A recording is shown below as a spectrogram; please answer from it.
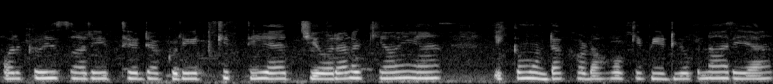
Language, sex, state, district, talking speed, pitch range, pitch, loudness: Punjabi, female, Punjab, Pathankot, 145 wpm, 265-285 Hz, 275 Hz, -15 LUFS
